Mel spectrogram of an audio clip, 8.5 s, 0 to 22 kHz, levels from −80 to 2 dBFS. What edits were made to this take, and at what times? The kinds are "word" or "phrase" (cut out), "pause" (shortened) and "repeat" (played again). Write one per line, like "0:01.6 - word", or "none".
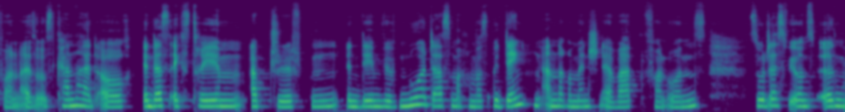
0:03.9 - word
0:04.9 - phrase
